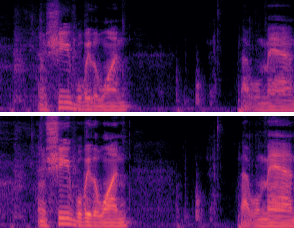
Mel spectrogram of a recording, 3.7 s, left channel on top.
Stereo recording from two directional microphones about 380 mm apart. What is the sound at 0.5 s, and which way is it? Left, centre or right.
Speech, centre.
